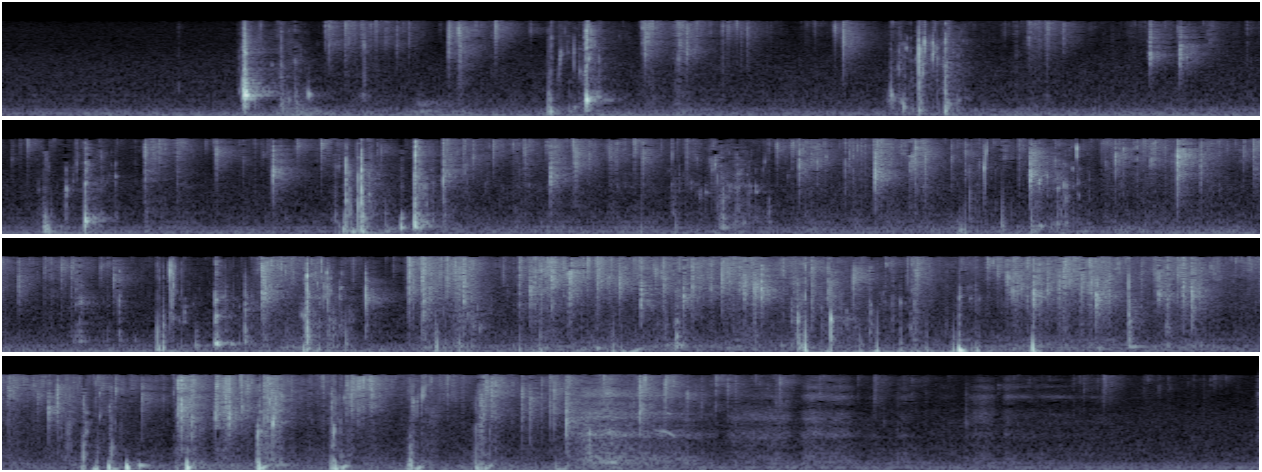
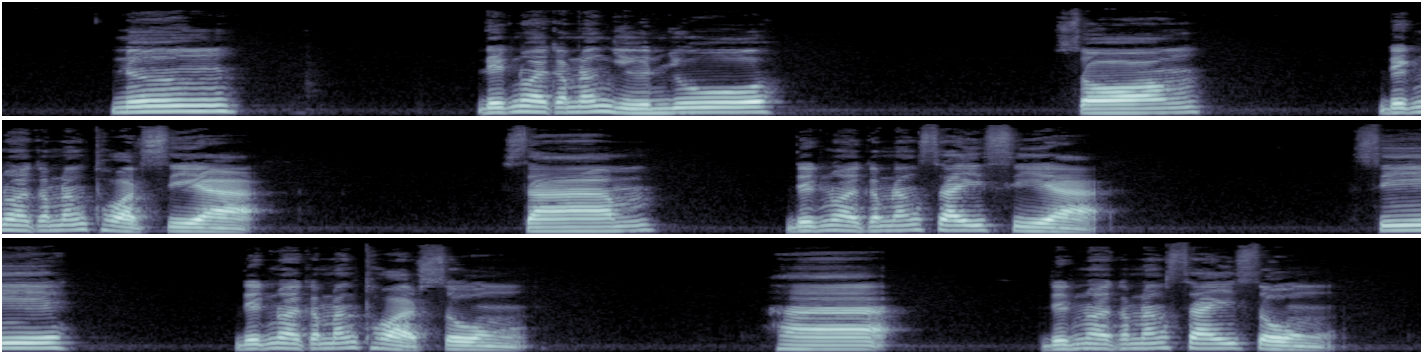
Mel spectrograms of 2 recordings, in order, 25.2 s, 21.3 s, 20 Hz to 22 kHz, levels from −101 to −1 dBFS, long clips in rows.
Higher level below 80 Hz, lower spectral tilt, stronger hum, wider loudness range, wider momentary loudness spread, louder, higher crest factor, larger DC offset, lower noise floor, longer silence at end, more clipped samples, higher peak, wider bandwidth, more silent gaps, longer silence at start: first, -50 dBFS vs -80 dBFS; second, -2 dB/octave vs -6 dB/octave; neither; first, 8 LU vs 4 LU; first, 17 LU vs 12 LU; second, -33 LUFS vs -23 LUFS; first, 32 dB vs 20 dB; neither; second, -58 dBFS vs -80 dBFS; second, 0 s vs 0.45 s; neither; about the same, -4 dBFS vs -6 dBFS; second, 11.5 kHz vs 16.5 kHz; neither; second, 0.2 s vs 0.55 s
